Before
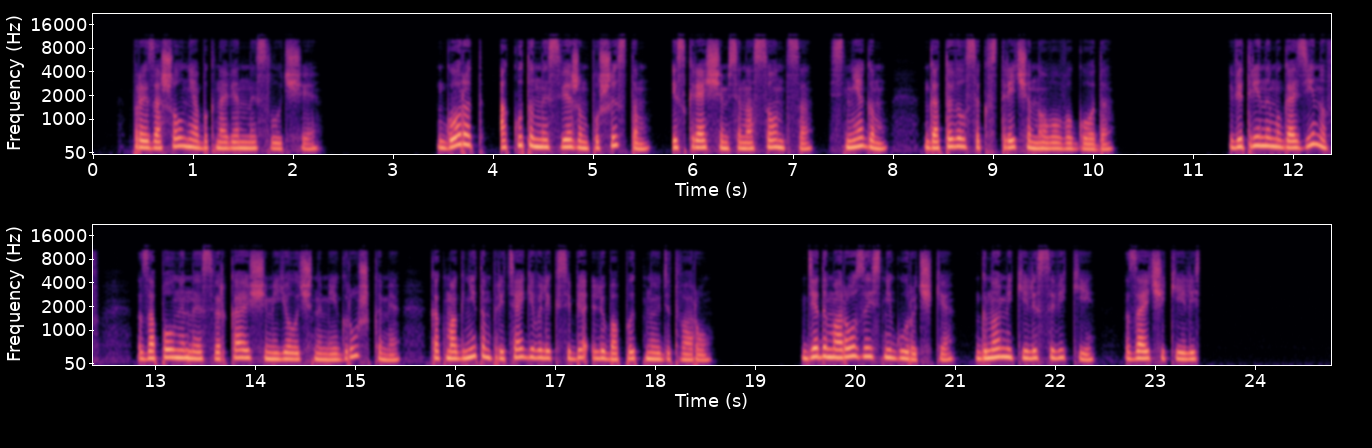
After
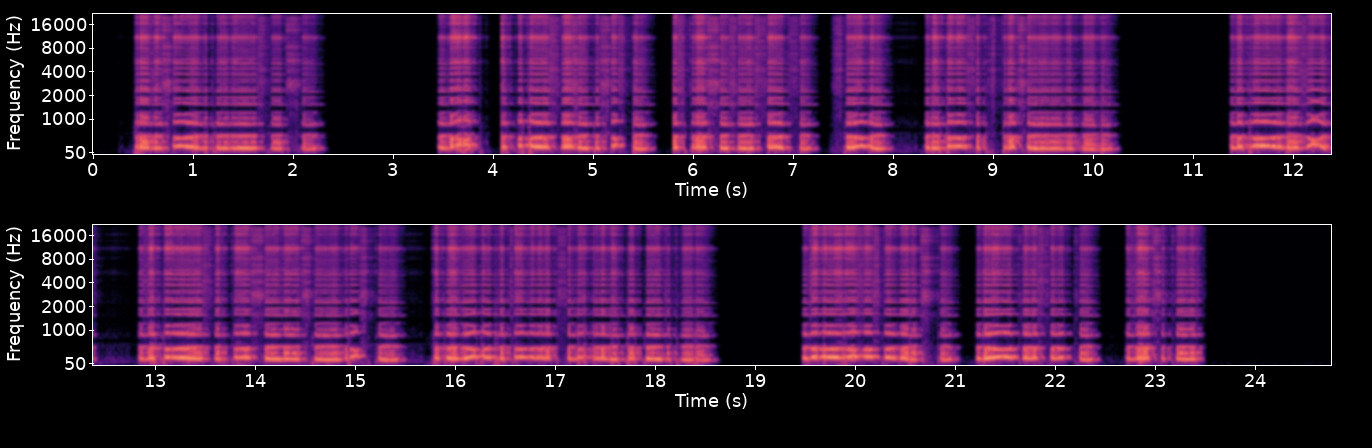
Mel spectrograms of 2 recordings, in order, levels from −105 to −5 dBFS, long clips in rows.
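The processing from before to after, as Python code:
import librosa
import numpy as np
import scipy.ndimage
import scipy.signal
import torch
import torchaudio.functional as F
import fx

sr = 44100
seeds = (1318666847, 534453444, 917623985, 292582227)

y = fx.bit_reversed(x, sr, seeds[0], block=64)
y = scipy.signal.sosfilt(scipy.signal.butter(2, 42.0, 'highpass', fs=sr, output='sos'), y)
y = fx.peak_eq(y, sr, hz=1300.0, db=-11.5, octaves=0.42)
y = fx.rev_gated(y, sr, seeds[1], gate_ms=90, shape='rising', drr_db=11.0)
y = y * 10.0 ** (-4.5 / 20.0)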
